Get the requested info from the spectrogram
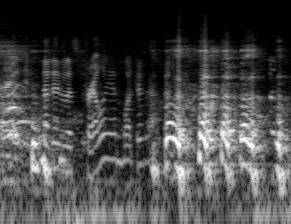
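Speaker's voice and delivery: loud, slow, laughing what-just-happened; baffled laughing outcry. Retold or imitated. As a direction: react as if the accent makes no sense. Party reacts to bad accent.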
